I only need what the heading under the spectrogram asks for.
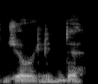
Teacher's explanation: The sound is oi. Oi is voiced. So voiced goes with d.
